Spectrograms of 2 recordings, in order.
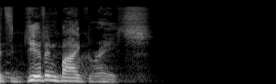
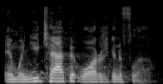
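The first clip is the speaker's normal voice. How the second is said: lower, softer calm voice of God; God calmly instructing Moses; 7 semitones lower, 5 dB quieter, faster than usual. Retold or imitated. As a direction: give the command gently and low. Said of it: "He said".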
